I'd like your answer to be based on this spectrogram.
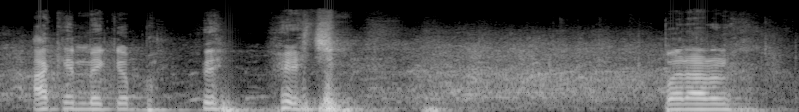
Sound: audience laughing

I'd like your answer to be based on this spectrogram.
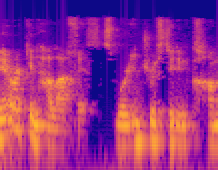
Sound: speaking in foreign language

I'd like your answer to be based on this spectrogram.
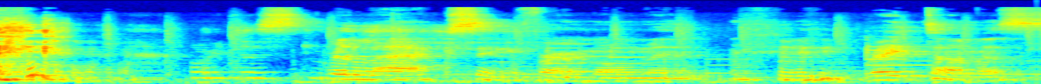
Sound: chuckles

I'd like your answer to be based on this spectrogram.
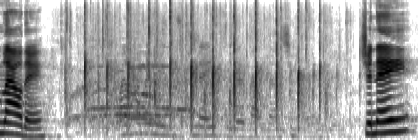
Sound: audience applauds and cheers

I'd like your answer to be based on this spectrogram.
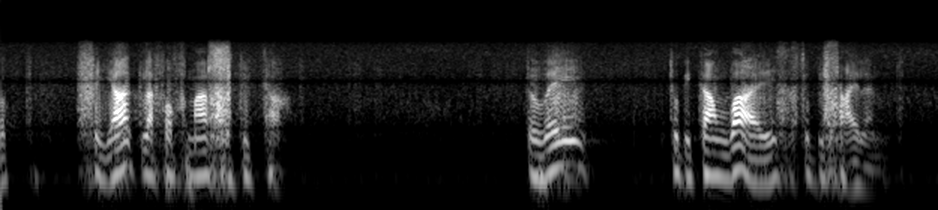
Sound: foreign language

